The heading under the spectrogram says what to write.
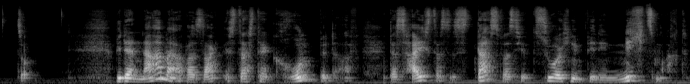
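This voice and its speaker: Big swings in loudness mark this man's fairly slow speech. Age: 30s. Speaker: podcast host. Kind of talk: solo podcast monologue. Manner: filler-heavy, with frequent ähm.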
